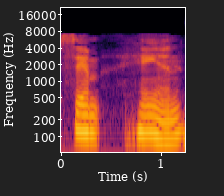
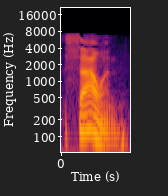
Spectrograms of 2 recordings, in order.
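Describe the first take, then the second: First: The first syllable does not sound like 'sow'. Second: The first syllable sounds like 'sow', a female pig. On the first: The speaker calls it wrong. "I wanted to say it wrong first" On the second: The speaker calls it right. "Sow as a female pig in with a natural vowel"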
